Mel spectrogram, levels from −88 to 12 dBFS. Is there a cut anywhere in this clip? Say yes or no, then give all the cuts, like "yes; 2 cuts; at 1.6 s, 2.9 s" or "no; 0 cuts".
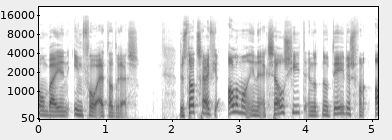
no; 0 cuts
